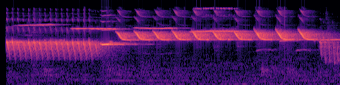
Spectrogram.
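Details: Canary song used for training canaries: a bright rolling trill leads into a high whistled note, then a fast series of sweeping repeated notes and a final piercing whistle.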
